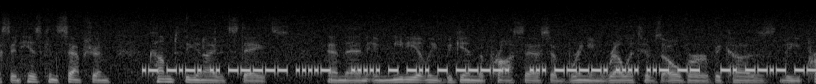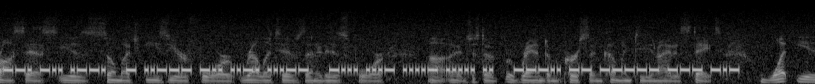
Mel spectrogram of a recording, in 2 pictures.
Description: Morse code, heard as a keyed tone, machine-sent, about 39 wpm, 660 Hz, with speech in English. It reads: ACI04 5TDT9 S9HUM NQ9DP T2DF3 BV45I 8M0OK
